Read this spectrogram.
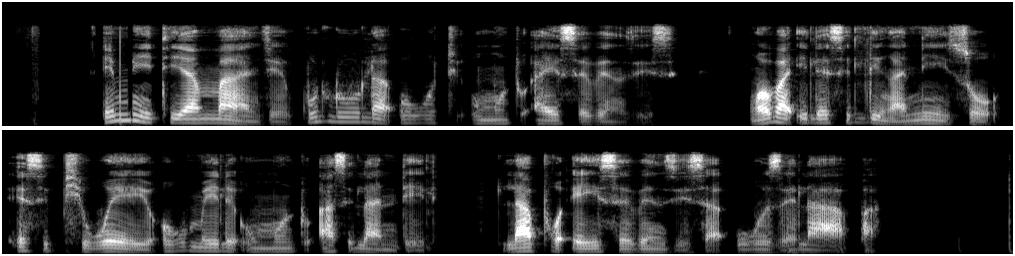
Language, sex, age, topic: North Ndebele, male, 36-49, health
